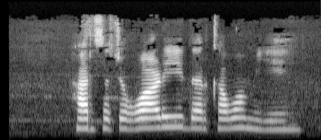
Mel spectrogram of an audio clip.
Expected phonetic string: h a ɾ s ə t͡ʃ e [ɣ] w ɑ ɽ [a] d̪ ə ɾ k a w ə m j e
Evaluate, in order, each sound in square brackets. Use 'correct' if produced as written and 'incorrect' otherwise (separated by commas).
correct, incorrect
